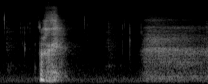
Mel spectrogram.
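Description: Snoring in Durham, North Carolina: a short, sharp snort, then a pause and a longer, raspy, wheezing breath that holds steady. No one speaks.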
